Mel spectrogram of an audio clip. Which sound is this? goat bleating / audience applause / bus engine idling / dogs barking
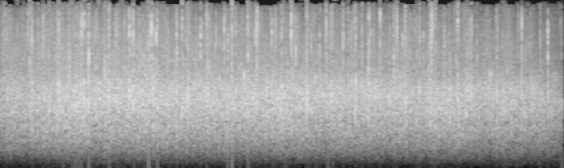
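audience applause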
